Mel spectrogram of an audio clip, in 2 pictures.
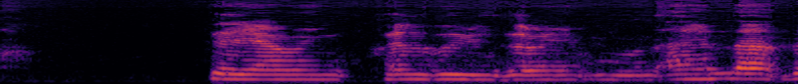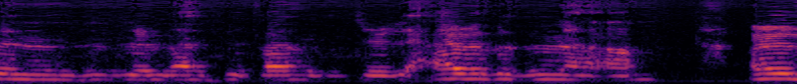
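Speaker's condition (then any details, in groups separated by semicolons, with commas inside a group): Cerebral palsy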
